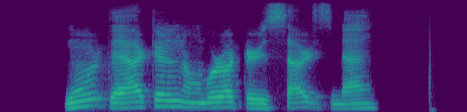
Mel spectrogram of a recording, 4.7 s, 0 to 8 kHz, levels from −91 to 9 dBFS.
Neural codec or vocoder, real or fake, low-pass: codec, 16 kHz, 0.5 kbps, X-Codec, HuBERT features, trained on balanced general audio; fake; 7.2 kHz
